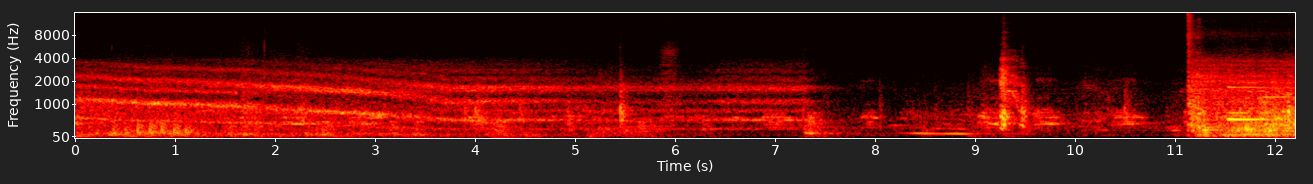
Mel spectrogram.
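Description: A Yokohama Municipal Subway 10000 series train runs between Hiyoshi and Center-Kita, its electric motors humming in a layered tonal whine that gradually lowers in pitch over a rumbling ride, with a few clunks and a surge of rushing noise at the end.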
